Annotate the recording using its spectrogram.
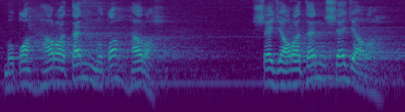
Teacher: saat wakaf saat berhenti maka dia berbunyi ha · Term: ha taknitif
